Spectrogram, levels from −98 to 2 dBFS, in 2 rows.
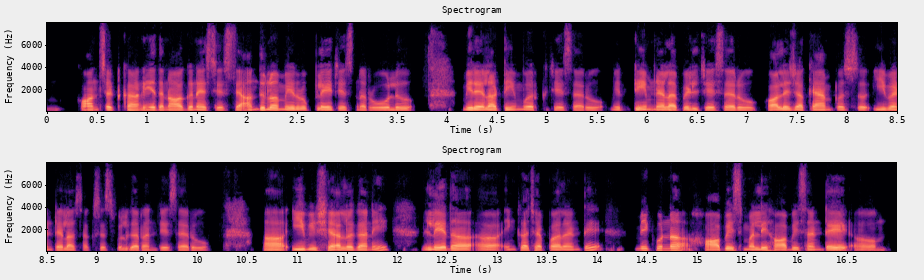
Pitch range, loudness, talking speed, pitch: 110-130 Hz, -20 LUFS, 140 wpm, 115 Hz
